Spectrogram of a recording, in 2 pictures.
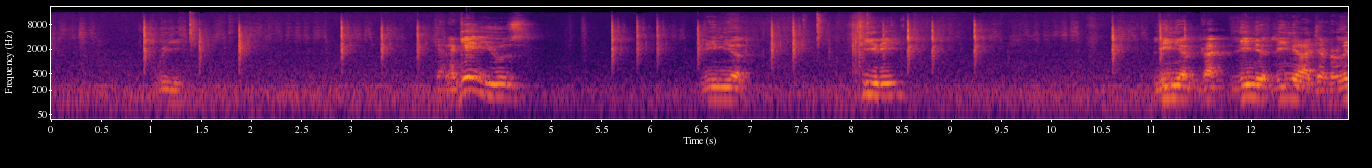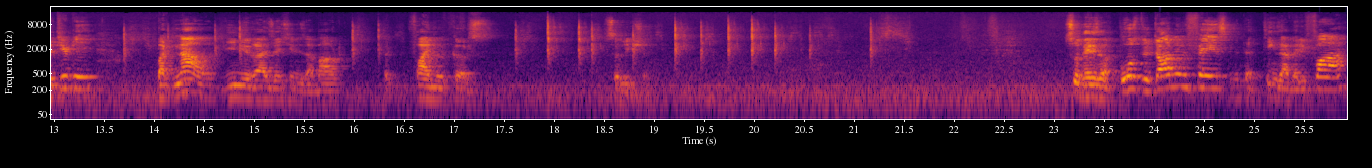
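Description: An elderly man speaks slowly and calmly, as if lecturing.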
